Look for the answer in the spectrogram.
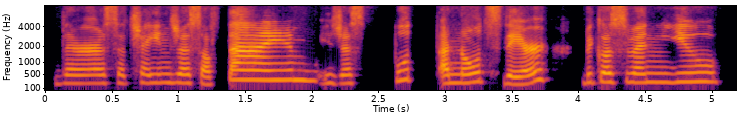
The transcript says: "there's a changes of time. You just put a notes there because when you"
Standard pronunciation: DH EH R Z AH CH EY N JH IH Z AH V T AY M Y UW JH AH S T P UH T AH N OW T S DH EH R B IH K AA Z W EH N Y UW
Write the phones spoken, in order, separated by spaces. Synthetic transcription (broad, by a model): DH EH R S AH CH EY N JH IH S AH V T AY M Y UW JH AH S T P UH T AH N OW T S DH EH R B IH K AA S W EH N Y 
